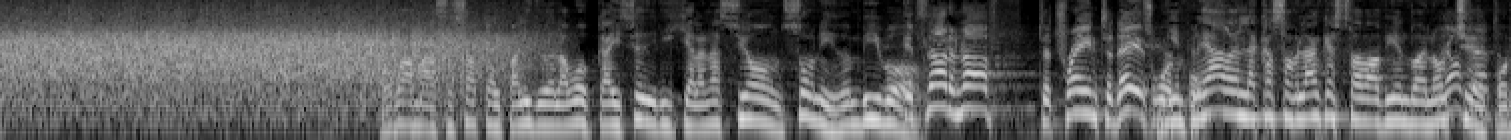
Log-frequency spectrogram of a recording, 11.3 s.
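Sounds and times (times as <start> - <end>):
thunderous ovation applause: 0.0 - 4.3
speech: 2.8 - 11.3.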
